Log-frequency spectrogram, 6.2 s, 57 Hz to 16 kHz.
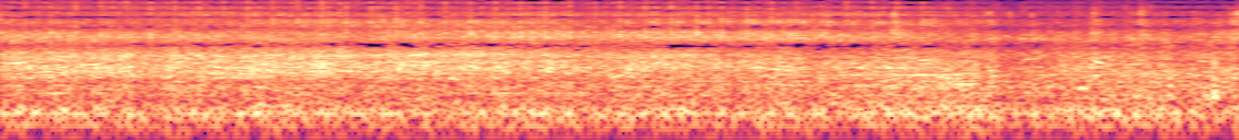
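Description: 1953 Allis-Chalmers B tractor's four-cylinder engine running steadily at low speed as it drives slowly past.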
